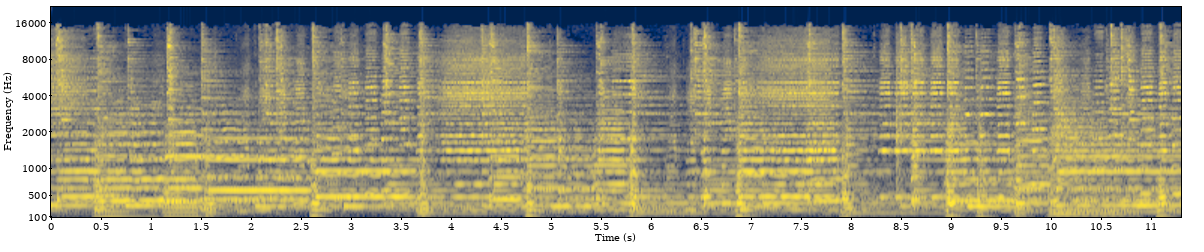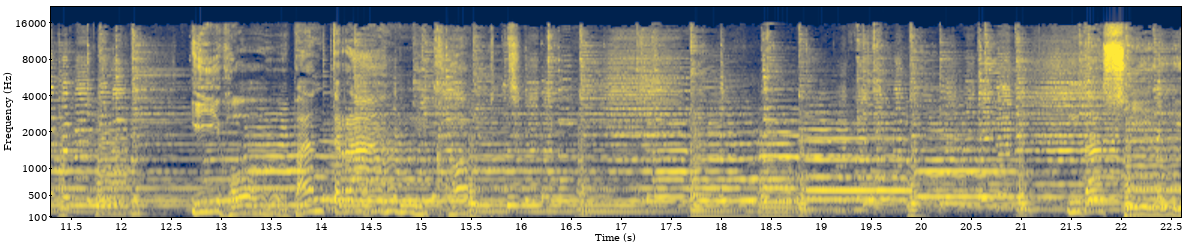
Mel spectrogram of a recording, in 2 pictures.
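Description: Tyrolean folk band playing an instrumental passage: brass led by trombone and trumpet over accordion, with a low bass line underneath.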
